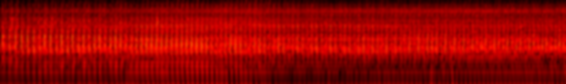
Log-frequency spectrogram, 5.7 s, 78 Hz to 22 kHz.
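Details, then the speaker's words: Mamod FE1 live steam model fire engine fired on fuel tablets, running on the desk at about 4 minutes with the boiler not yet at full temperature. Quick, even chuffing with no knocks, and the RPM rises as the water heats and makes more steam. Normal running. "And you can actually hear the RPM starting to increase as the water starts to get hotter and create more steam."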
